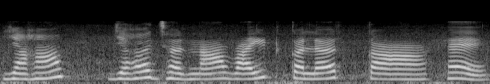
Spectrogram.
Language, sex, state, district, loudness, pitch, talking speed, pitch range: Hindi, female, Madhya Pradesh, Dhar, -13 LUFS, 260 Hz, 85 wpm, 250-280 Hz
